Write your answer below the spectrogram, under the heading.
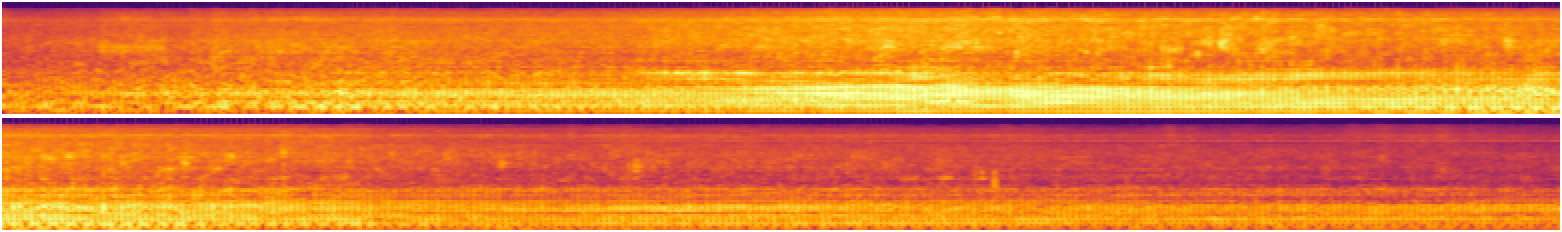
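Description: A motor vehicle passing, its engine sound building over a few seconds, peaking, and then fading away.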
